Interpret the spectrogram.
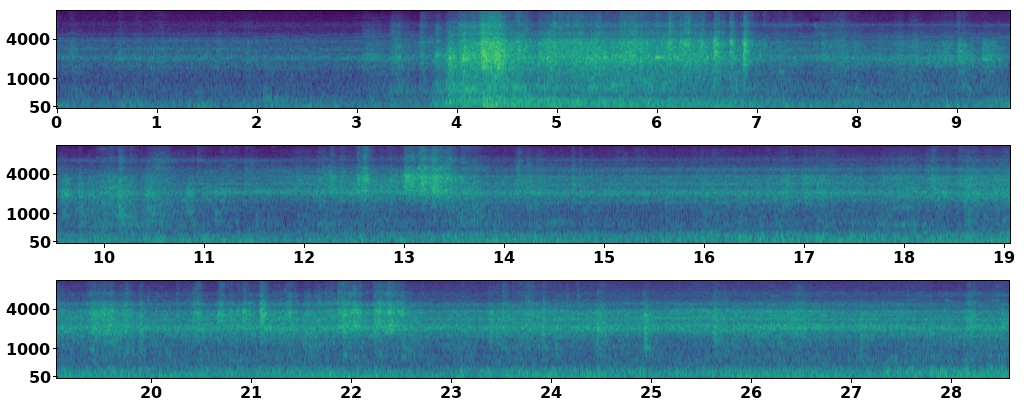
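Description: Freight train of tank-container wagons passing close by: a steady rumble and rolling noise, with wheels clicking over the rail joints. About four seconds in there is a louder rush lasting about three seconds.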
